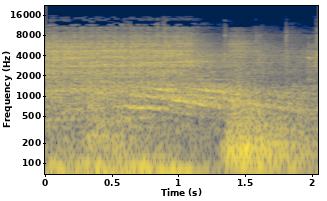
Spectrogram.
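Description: Time-machine travel sound effect played over the hall's PA, a dense noisy sound with sliding tones, with a thud about a second and a half in.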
